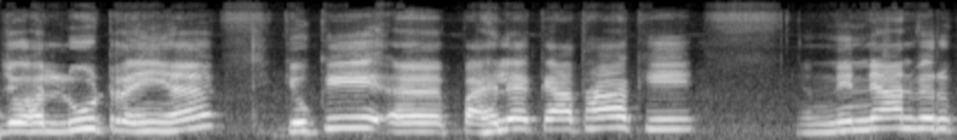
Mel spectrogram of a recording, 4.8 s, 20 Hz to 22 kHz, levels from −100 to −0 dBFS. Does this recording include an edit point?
no; 0 cuts

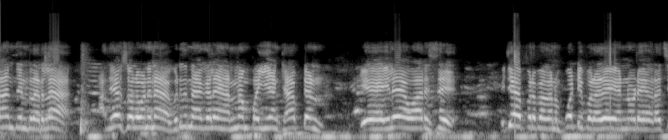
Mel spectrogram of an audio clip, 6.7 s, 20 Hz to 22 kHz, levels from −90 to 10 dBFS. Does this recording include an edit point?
no; 0 cuts

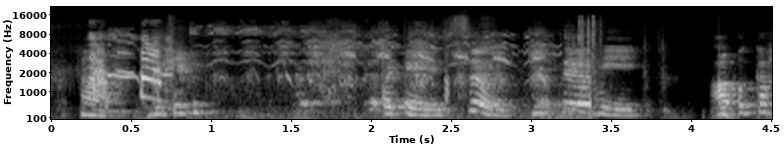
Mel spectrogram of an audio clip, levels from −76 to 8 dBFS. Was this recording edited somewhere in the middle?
yes; 1 cut; at 3.4 s

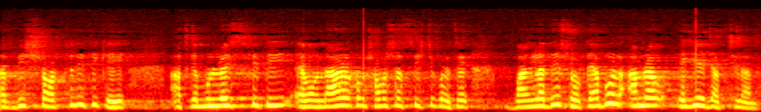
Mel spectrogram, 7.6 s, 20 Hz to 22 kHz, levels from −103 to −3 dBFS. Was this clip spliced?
no; 0 cuts

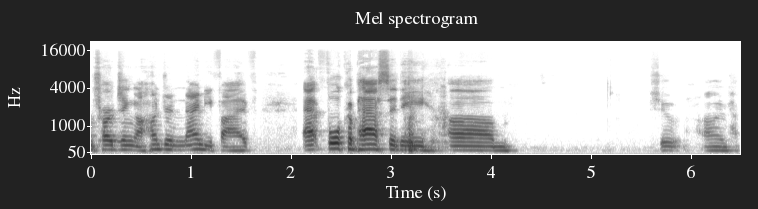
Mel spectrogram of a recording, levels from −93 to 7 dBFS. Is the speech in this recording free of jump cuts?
yes; 0 cuts

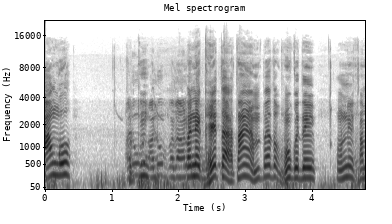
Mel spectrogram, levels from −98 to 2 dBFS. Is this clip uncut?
no; 1 cut; at 2.1 s

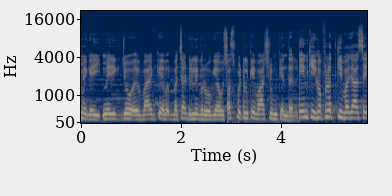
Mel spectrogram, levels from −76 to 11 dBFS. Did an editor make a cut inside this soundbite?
yes; 2 cuts; at 2.9 s, 4.4 s

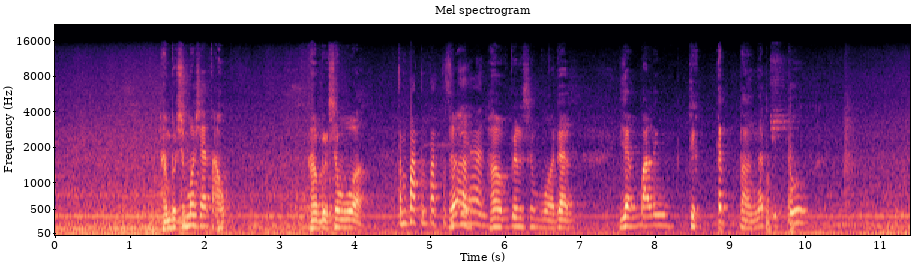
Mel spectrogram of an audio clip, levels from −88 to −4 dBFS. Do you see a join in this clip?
no; 0 cuts

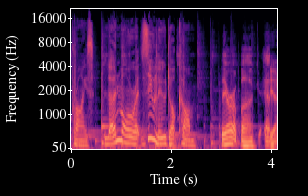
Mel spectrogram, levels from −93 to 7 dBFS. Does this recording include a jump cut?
yes; 1 cut; at 2.9 s

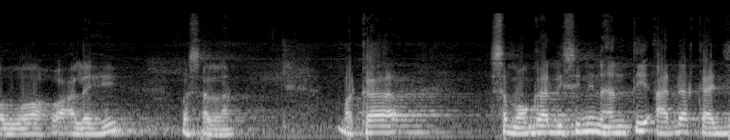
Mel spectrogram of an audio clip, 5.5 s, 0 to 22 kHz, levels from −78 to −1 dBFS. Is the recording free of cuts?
yes; 0 cuts

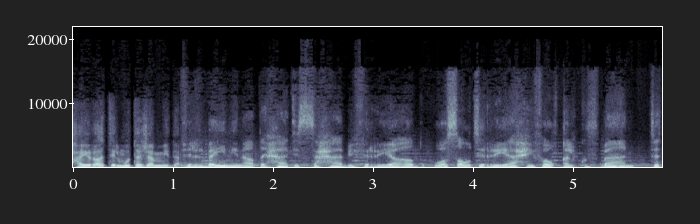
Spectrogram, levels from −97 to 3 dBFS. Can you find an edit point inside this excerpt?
yes; 1 cut; at 1.1 s

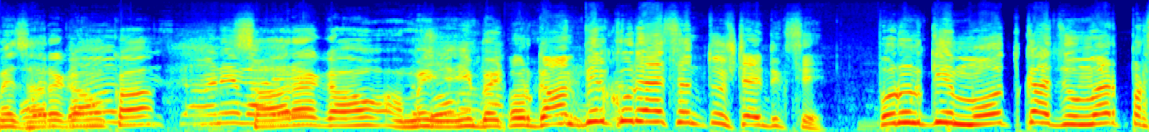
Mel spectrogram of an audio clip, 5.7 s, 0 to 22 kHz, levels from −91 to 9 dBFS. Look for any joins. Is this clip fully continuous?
no; 2 cuts; at 2.5 s, 4.2 s

